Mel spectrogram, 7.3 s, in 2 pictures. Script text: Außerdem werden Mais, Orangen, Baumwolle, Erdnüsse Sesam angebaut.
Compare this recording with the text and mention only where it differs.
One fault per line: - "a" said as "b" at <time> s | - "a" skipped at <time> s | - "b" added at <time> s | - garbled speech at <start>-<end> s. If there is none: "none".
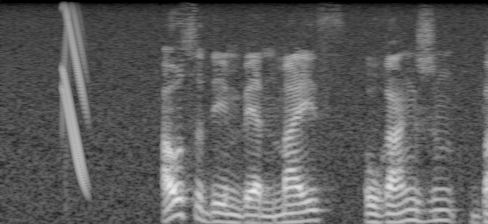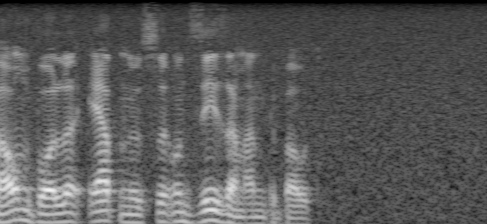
- "und" added at 4.9 s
